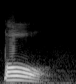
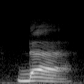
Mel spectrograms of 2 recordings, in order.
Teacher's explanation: Kalau to dia sama kayak dal, dalam artian tidak ada hamznya, tapi to dia tebel, to. Kalau da tipis, da, to, seperti itu.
